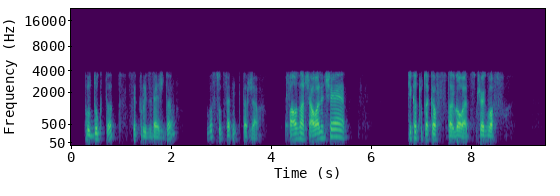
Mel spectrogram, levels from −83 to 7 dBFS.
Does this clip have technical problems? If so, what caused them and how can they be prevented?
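Yes. The G.729 codec at 8 kbit/s runs throughout, band-limiting speech to 250 Hz–3.7 kHz with plainly audible synthetic roughness; a spectrogram shows empty bands above 3.7 kHz and below 250 Hz. Using a wideband codec such as G.722 or Opus prevents this.

VoIP packet loss concealed by the speech codec occurs at 1.21–1.24 s and 3.25–3.30 s. Each 20 ms gap, consistent with one lost packet, is filled by a fading extrapolation, visible as a dipping envelope. Jitter buffering and forward error correction prevent this.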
